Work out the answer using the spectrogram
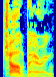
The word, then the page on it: childbearing: anglais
